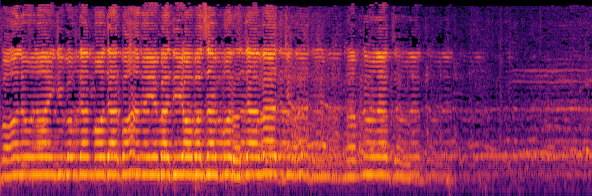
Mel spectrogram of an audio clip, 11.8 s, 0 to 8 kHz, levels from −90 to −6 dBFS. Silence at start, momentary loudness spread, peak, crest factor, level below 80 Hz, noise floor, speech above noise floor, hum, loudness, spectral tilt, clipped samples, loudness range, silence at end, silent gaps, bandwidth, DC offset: 0 s; 22 LU; -6 dBFS; 18 dB; -66 dBFS; -43 dBFS; 23 dB; none; -20 LUFS; -2.5 dB/octave; under 0.1%; 18 LU; 0 s; none; 8 kHz; under 0.1%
